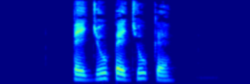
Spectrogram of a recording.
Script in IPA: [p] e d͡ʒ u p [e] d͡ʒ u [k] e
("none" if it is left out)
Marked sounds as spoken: p, e, k

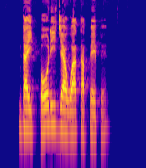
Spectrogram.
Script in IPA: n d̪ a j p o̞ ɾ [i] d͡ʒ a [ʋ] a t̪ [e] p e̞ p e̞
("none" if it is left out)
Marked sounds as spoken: i, w, a

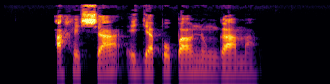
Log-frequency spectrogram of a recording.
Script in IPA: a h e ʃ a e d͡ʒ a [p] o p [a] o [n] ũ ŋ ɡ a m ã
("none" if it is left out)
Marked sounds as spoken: p, a, n

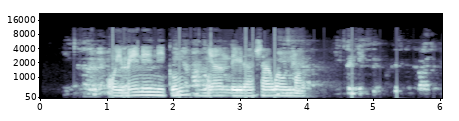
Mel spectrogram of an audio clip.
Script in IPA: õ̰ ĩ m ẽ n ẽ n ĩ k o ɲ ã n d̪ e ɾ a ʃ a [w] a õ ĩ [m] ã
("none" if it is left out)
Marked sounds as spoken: w, m

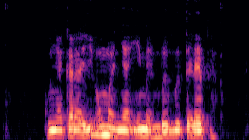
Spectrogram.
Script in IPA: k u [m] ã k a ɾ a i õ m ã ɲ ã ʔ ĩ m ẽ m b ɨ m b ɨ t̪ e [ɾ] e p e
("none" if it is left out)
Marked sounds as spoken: ɲ, ɾ

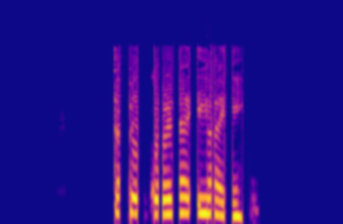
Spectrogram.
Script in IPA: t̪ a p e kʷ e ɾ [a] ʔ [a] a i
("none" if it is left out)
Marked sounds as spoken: a, i

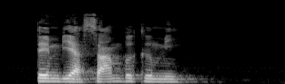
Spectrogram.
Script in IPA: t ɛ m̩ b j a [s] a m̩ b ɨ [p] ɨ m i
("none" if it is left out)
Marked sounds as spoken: s, k

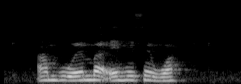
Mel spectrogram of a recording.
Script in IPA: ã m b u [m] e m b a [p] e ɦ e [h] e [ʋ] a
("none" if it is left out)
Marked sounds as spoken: none, ʔ, s, w

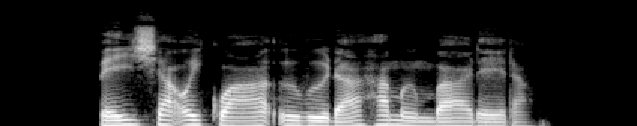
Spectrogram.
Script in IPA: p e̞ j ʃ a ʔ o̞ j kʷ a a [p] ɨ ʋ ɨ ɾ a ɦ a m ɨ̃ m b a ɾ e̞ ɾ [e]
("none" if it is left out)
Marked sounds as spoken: ʔ, a

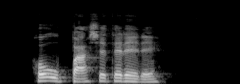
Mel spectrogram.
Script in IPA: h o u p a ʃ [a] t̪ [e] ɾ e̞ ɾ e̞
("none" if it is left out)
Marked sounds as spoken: e, e

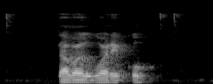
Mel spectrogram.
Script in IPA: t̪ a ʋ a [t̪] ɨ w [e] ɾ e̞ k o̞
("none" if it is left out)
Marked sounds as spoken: none, a

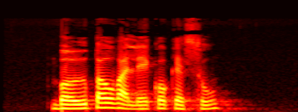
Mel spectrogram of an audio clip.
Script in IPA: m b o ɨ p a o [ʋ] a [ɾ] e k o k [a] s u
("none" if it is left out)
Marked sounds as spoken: ʋ, l, e

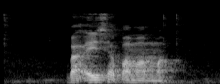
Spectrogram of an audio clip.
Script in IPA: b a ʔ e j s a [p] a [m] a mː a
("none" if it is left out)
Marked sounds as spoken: p, m

